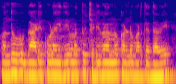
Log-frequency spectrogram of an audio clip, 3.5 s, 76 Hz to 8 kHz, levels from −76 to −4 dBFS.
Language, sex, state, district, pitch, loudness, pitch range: Kannada, male, Karnataka, Bidar, 130 Hz, -16 LUFS, 125-130 Hz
